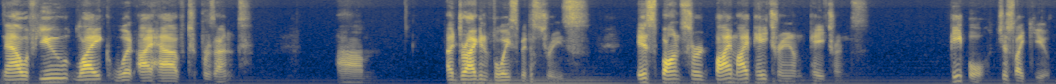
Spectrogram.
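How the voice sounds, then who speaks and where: A man hosting a spiritual show, speaking reflectively and earnestly in measured, halting short phrases with deliberate pauses. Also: medium pitch, lively intonation, a bit bright, no echo, low-quality recording. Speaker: host and minister of a spiritual show. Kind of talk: reflective spiritual talk to an online audience.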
